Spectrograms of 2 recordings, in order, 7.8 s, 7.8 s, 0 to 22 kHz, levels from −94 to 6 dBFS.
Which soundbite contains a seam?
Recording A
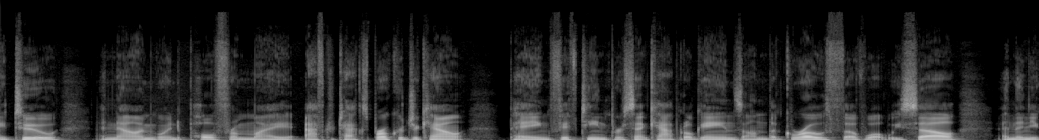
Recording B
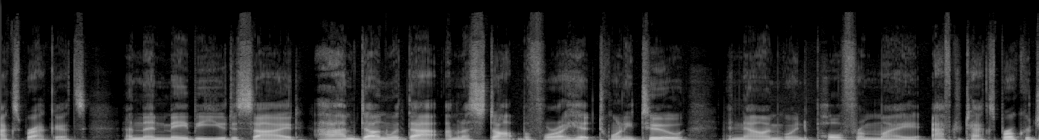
B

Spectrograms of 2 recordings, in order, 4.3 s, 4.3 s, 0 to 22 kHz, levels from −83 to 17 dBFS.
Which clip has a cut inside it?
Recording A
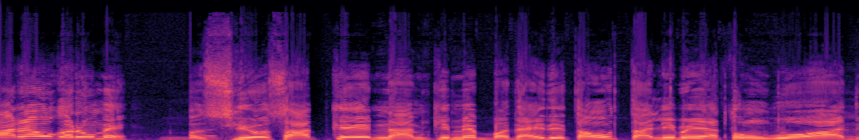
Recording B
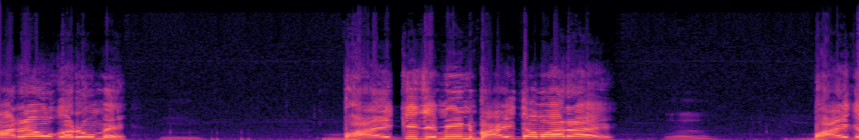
A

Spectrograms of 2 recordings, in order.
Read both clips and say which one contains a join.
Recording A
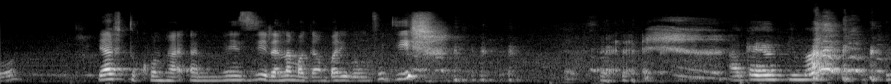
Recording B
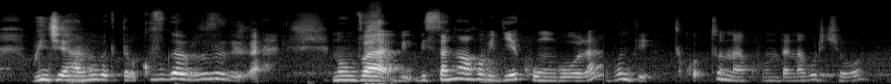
B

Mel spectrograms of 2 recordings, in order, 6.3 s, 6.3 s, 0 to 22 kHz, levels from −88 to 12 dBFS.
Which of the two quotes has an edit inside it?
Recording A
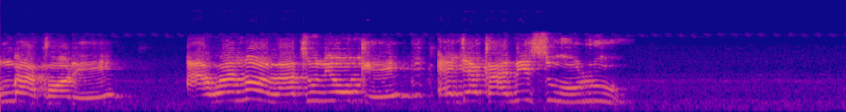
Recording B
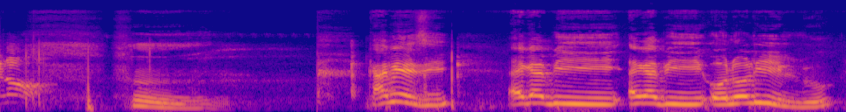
B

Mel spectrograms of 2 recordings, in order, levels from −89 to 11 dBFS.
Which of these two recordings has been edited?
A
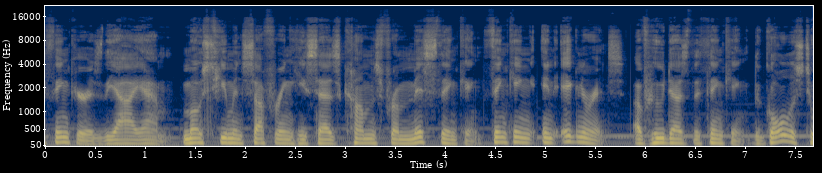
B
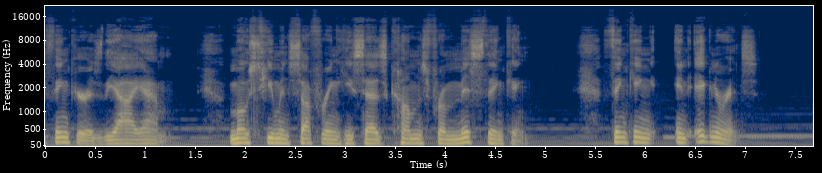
A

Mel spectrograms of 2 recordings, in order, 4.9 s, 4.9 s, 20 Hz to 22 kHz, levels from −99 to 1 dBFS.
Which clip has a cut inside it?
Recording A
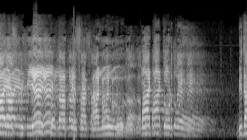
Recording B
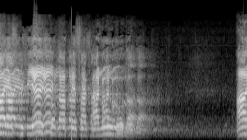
A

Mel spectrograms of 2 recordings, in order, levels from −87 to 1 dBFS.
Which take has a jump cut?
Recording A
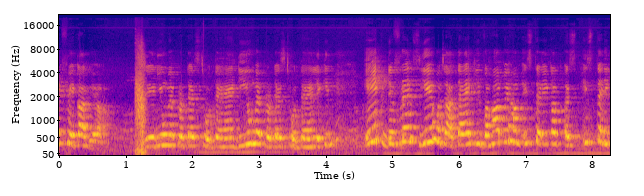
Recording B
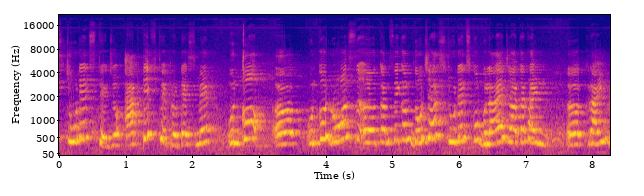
A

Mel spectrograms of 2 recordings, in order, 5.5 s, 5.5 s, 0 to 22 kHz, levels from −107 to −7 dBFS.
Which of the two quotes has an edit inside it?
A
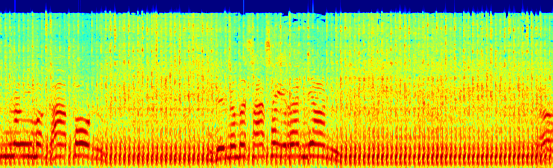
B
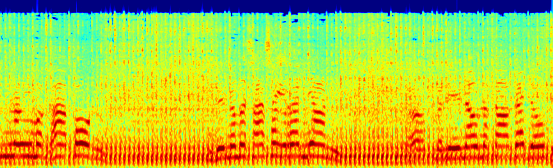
B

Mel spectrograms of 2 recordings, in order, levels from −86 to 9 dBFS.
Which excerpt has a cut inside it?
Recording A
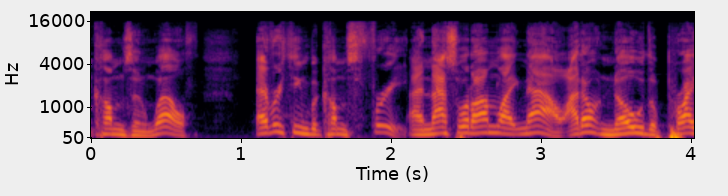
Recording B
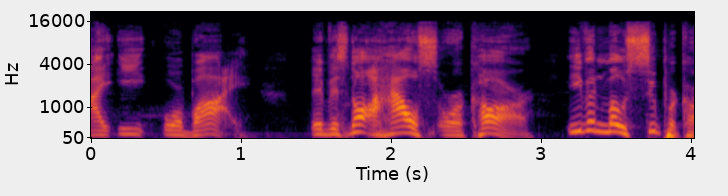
A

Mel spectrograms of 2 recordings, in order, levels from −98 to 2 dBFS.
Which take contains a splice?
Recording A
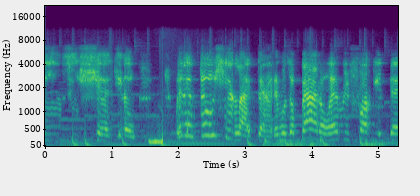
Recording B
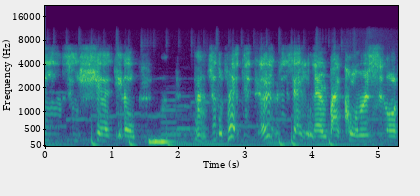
A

